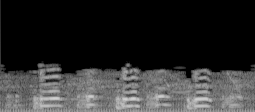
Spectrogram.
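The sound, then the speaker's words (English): Canada geese honking repeatedly, about five or six nasal calls in quick succession, clear with no voices over them. “Canada geese.”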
